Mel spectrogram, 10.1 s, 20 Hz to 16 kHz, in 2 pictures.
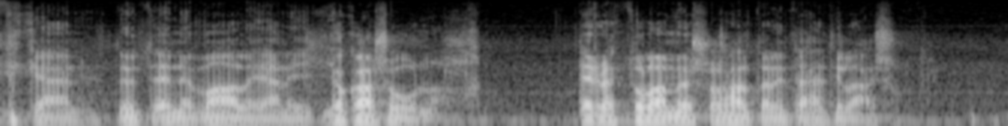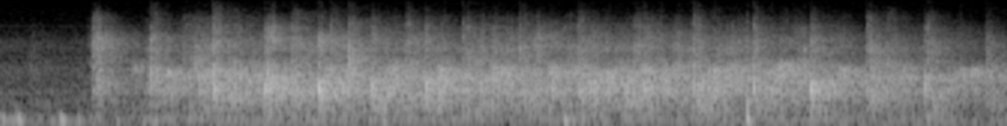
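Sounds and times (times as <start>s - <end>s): audience applause: 5.5s - 10.0s.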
